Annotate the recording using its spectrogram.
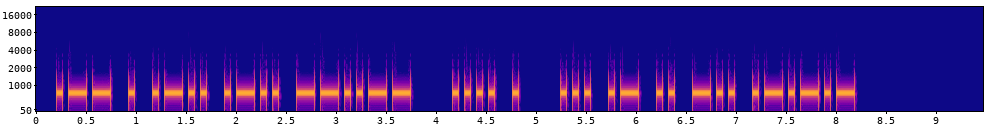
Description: Morse code, heard as a keyed tone, about 20 wpm, 700 Hz. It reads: WELL, HE SAID.
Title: Sentences from Top 500 Words 20wpm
